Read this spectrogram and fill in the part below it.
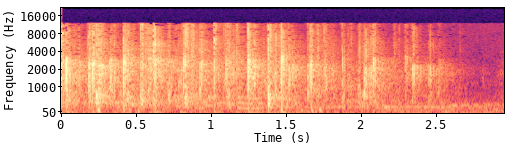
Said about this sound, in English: Give her a little clap.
